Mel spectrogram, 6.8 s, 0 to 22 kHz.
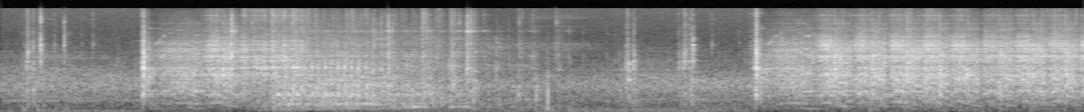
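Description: Subaru WRX GC8's turbocharged 2.0-litre flat-four cranked on the starter and catching briefly, in two bursts: one about a second in and one again about five seconds in. The owner takes it to be running only on petrol poured into the intake, with no fuel coming from the tank.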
